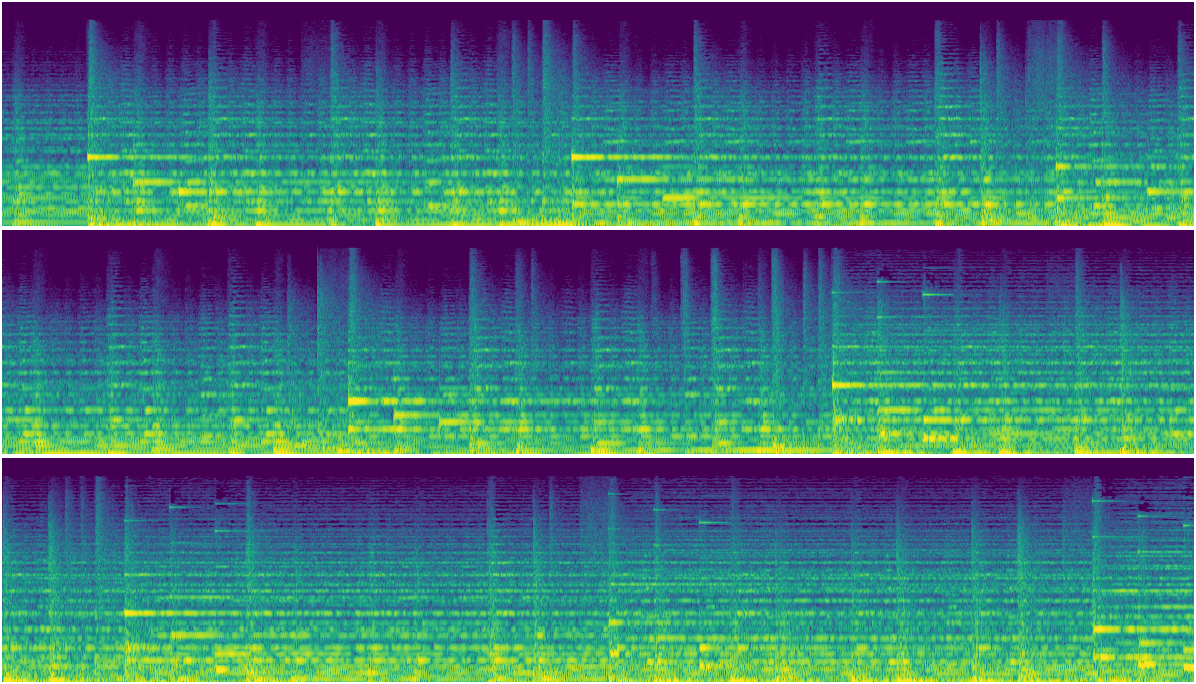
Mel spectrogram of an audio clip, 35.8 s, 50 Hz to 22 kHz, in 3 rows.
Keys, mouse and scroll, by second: 7.1-21.1 drag, 22.1 click, 28.5-31.0 drag, 32.4 click.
